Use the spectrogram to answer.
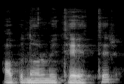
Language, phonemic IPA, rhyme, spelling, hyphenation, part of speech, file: Norwegian Bokmål, /abnɔrmɪˈteːtər/, -ər, abnormiteter, ab‧nor‧mi‧tet‧er, noun, NB - Pronunciation of Norwegian Bokmål «abnormiteter».ogg
- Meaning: indefinite plural of abnormitet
